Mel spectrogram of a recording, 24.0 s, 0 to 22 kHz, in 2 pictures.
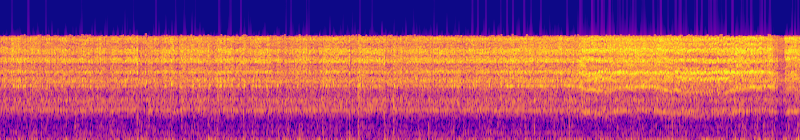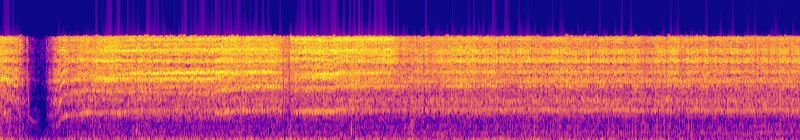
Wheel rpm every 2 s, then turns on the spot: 230, 230, 230, 240, 230, 220, 130, 210, 220, 230, 230, 230.
none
